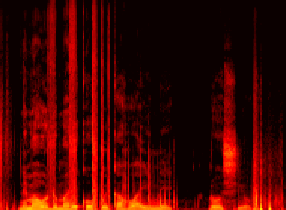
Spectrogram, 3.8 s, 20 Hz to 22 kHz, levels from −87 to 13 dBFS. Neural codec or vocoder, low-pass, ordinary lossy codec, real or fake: vocoder, 44.1 kHz, 128 mel bands every 512 samples, BigVGAN v2; none; none; fake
